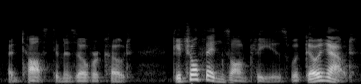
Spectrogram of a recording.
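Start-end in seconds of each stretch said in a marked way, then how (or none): 1.7-3.5 brisk nanny. A narrator's reading. Mary Poppins orders.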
